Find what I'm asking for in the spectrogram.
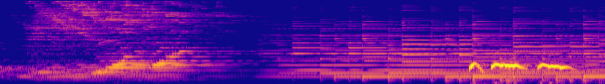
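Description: bird, owl hooting

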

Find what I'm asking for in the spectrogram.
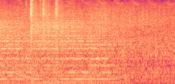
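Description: vehicle, helicopter rotor sound effect

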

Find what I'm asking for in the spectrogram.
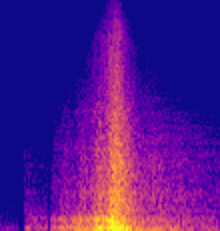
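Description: sound effect, swoosh transition sound effect

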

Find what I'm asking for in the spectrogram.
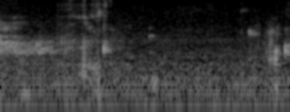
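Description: food or drink, slurping coffee

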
